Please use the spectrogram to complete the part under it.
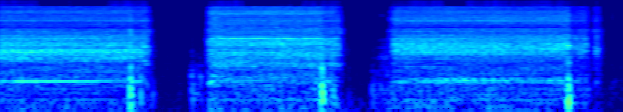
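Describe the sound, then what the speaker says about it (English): An electric drill whines loudly through an aluminum pan in three bursts, each ending abruptly with a short pause between them. "I'll use the tap drill size to drill through these holes right through the aluminum pan"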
